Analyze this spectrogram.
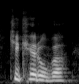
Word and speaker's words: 키케로: 자, 서양에서는 그 영어권에서는 시세로라고 그러기도 하고요. 키 발음 잘 안 써가지고 그래요. 자, 그런 사람이 쓴 책입니다. 거기 1장의 맨 앞에 키케로가 요거 아티쿠스에게 이 책을 바쳐요.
